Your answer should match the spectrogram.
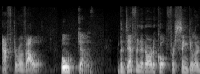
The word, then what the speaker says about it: boken: In tone 1, boken, meaning the book, and in tone 2, boken, meaning overripe or spoiled, regarding fruit.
